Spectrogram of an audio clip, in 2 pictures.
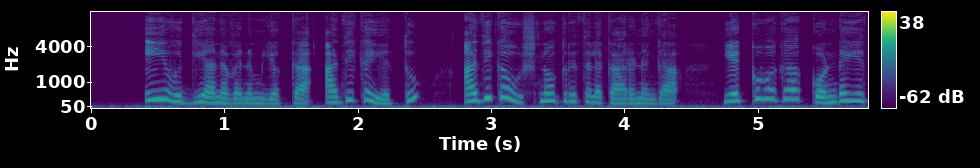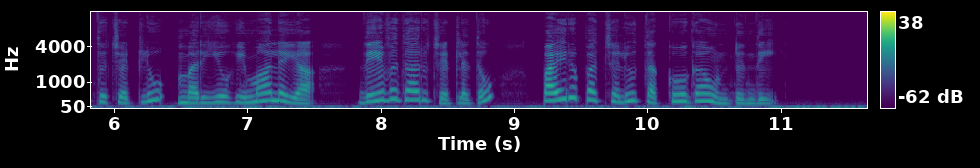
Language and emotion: Telugu, neutral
